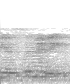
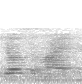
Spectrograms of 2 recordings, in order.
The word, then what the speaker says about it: Yosemite: Yeah, I always wanted to do a camping trip to Yosemite. Yosemite. It's Yosemite, right? But it's spelled Yosemite.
